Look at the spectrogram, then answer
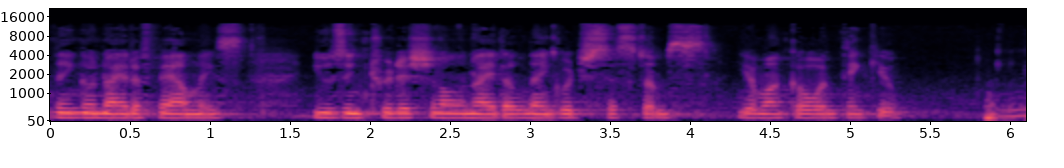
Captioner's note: native American language; native American language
